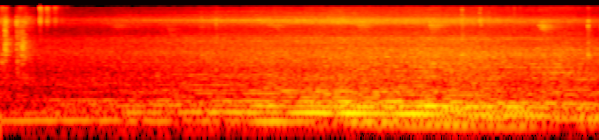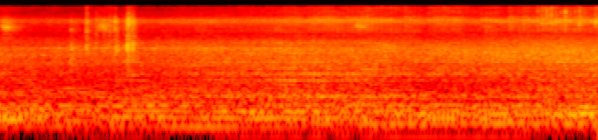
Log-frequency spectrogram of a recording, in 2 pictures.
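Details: Steady mechanical rumble like a fan or engine with a low hum and faint clicks, and no animal call.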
